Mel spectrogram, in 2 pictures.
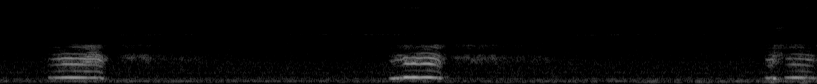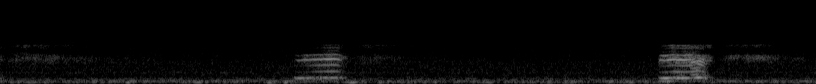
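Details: Sleeping Pomeranian dog snoring: soft snorting snores roughly every three and a half seconds, about 17 a minute, in a quiet room.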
